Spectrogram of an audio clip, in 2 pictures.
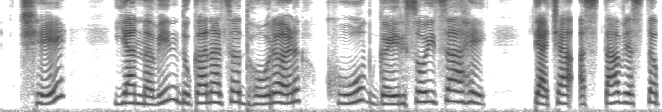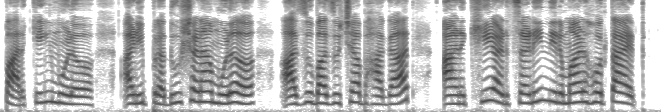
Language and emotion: Marathi, disgusted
